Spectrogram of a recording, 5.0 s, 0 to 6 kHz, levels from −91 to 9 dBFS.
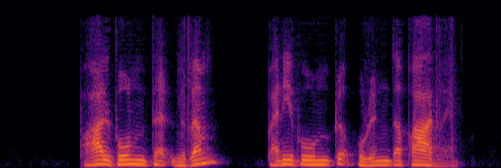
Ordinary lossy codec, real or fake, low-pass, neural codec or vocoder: MP3, 48 kbps; fake; 5.4 kHz; codec, 16 kHz, 0.7 kbps, FocalCodec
